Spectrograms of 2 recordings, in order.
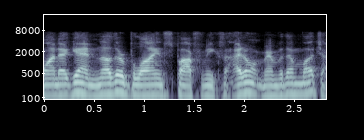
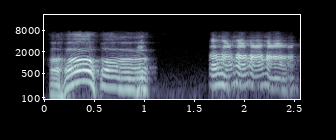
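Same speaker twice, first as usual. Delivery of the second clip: mock laugh; 9 semitones higher, 5 dB louder, much slower than usual. Mock laugh after pun.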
